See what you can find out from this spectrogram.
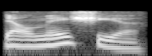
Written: Dalmatia

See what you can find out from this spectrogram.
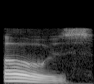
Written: os

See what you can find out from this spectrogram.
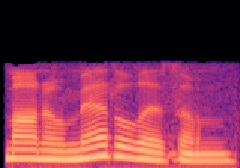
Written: monometallism

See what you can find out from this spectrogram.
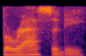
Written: voracity

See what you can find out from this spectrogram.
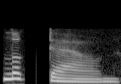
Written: lookdown

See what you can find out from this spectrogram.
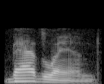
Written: badland

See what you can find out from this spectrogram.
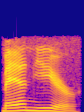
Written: man-year

